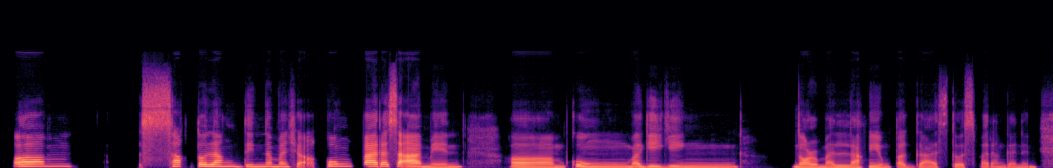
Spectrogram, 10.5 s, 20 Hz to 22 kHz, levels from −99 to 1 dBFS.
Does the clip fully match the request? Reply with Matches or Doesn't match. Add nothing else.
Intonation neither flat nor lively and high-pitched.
Doesn't match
